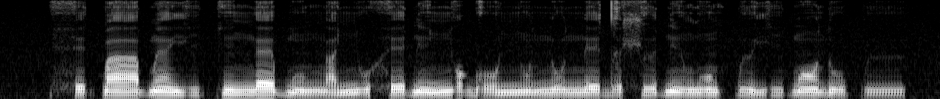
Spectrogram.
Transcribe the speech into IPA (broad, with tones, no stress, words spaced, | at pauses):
he˧k͡paː˦ɓɛ̃˦ ji˧kĩ˦ ŋɛ˦ɓũ˨ ŋa˨ɲu˧he˦ ɗĩ˧ɲɔ˦ɡoː˨ɲũ˨ nu˧ ne˦də˦ʃɨ˦ ɗĩ˦ɡʷũ˦ k͡pɨ˦˨ji˦ ɓɔ̃˦ɗu˧ pɨ˧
